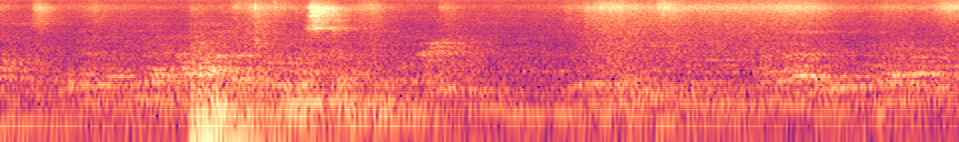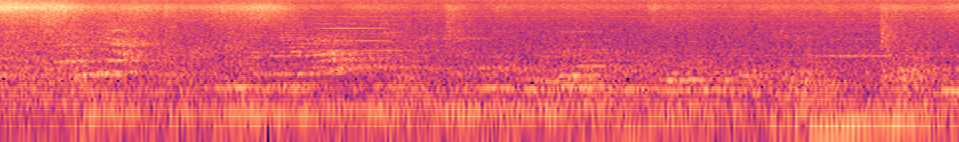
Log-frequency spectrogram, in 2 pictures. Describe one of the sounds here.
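A young boy talks calmly nearby.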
